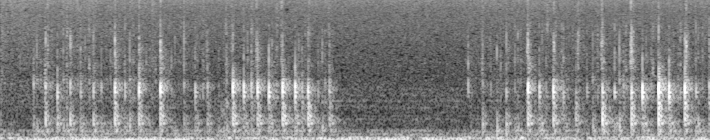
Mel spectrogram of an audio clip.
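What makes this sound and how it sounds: Short fingernails tap and scratch the top surface of a round, solid cork trivet held flat. The sound is a quick, irregular run of dull, soft taps over a steady low rumble, each tap dying away almost at once, with a brief quieter scratching stretch in the middle.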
